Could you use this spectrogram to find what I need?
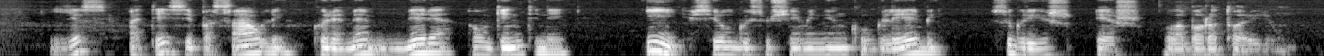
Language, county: Lithuanian, Kaunas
